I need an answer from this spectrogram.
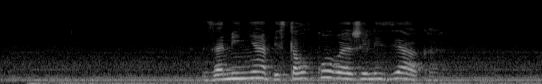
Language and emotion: Russian, angry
